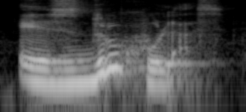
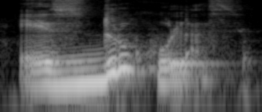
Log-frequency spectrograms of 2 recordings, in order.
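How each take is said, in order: No difference in how they are said.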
